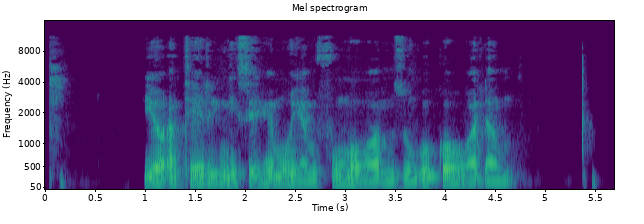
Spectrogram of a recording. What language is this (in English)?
Swahili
